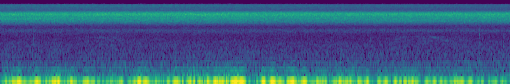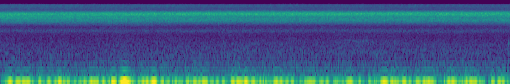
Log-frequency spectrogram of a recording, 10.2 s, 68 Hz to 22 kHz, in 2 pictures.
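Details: Constant high-pitched droning of summer cicadas over a modern hillside neighbourhood in Nisshin, near Nagoya, Japan, at 1 PM in late July 2021, unchanging in pitch, with muffled low thuds of walking underneath.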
